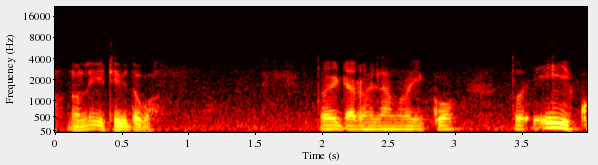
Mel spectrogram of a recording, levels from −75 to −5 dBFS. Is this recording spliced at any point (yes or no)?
no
